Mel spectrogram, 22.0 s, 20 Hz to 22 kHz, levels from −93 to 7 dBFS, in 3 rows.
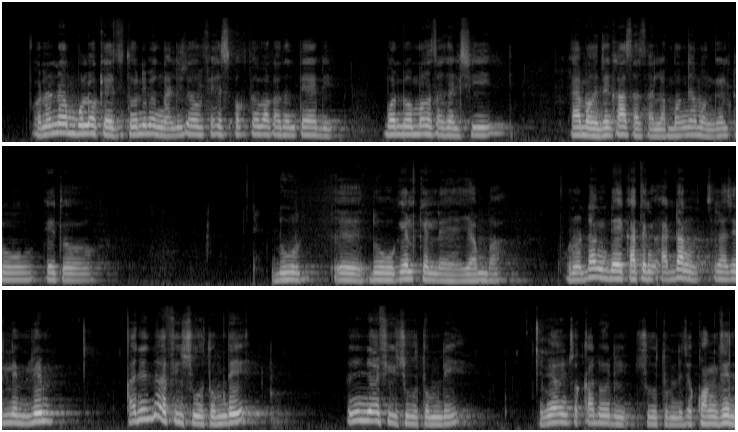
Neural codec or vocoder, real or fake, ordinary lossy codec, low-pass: codec, 44.1 kHz, 7.8 kbps, Pupu-Codec; fake; none; 14.4 kHz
